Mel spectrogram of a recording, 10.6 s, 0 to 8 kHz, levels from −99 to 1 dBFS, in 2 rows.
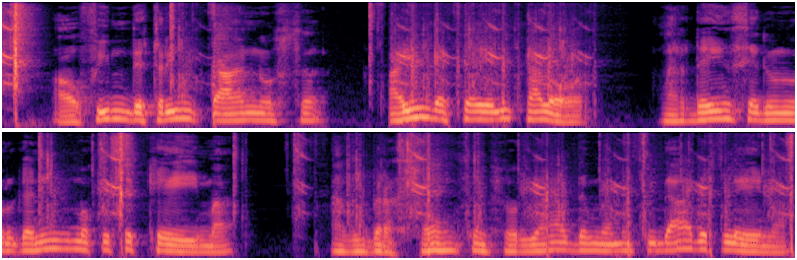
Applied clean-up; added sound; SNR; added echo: neural mask model RNNoise.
